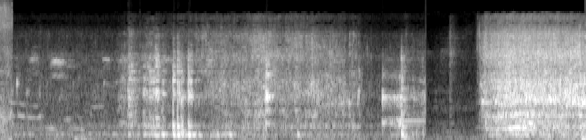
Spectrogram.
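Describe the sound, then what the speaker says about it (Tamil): Kitchen clatter and a muffled voice, then water pours into a large pot for vegetable biryani with a steady rushing splash toward the end. "அடுத்து அளவு தண்ணி ஊற்றிக்கலாம்"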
